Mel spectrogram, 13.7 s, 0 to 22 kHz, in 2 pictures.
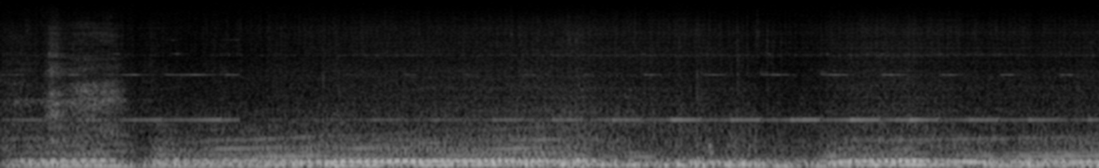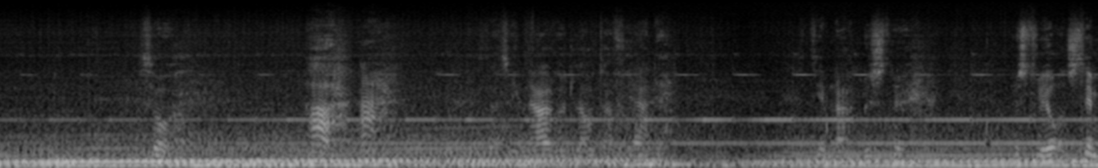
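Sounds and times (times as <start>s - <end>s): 
laughter: 0.0s - 3.3s, 6.4s - 13.7s
car accelerating away and shifting into second gear: 0.0s - 13.7s.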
